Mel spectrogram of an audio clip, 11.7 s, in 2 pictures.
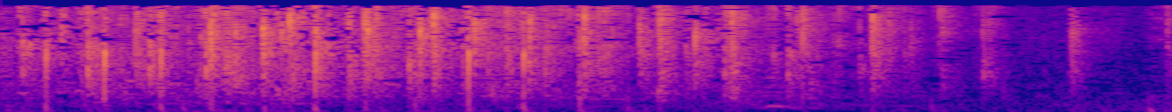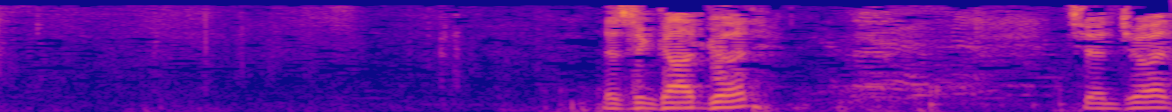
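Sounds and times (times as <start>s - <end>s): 
audience clapping hands: 0.0s - 5.9s
speech: 8.9s - 9.8s, 11.3s - 11.7s.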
